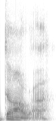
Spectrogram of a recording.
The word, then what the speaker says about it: Dara: And just so you know, and for your audience, I pronounce my name Dara.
